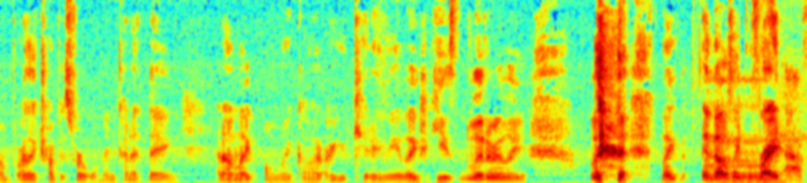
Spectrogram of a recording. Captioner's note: laughs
